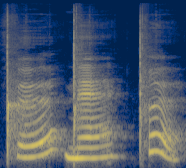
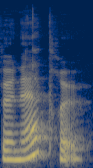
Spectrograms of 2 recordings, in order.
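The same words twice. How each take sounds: First: Each syllable of "Fenêtre" slow and separate. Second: "Fenêtre" run together as one word; a bit faster. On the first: Teacher clapping syllables for the children, "Fenêtre" split into slow beats. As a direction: clap out "Fenêtre" in distinct beats. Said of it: "clap the syll- syllables for this word". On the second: Teacher asks for a repeat, "Fenêtre" said a bit faster. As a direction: say "Fenêtre" briskly, syllables joined. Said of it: "Maybe a little bit faster". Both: Shown as a demonstration.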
